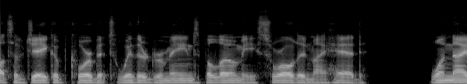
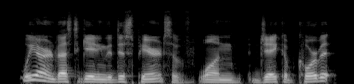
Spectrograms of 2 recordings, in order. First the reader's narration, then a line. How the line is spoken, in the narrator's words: the detective said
